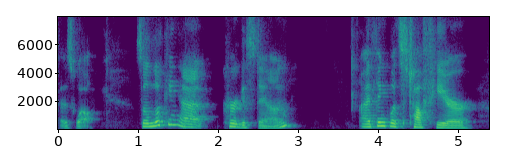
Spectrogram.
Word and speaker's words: Kyrgyzstan: kerge kyrgy and then even though there's a z and an s we just have the s sound the stan syllable has the ah black cat vowel so it sounds like kyrgyzstan kyrgyzstan now that's how we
